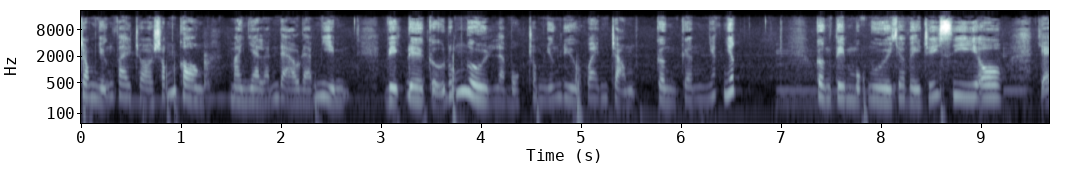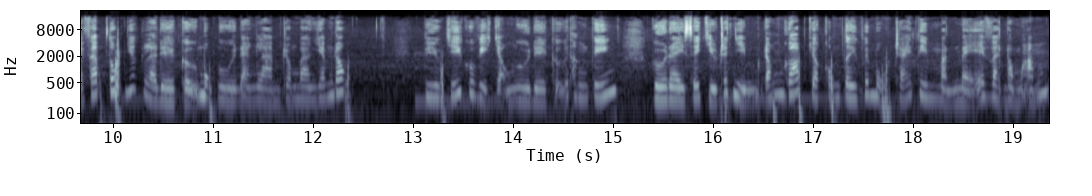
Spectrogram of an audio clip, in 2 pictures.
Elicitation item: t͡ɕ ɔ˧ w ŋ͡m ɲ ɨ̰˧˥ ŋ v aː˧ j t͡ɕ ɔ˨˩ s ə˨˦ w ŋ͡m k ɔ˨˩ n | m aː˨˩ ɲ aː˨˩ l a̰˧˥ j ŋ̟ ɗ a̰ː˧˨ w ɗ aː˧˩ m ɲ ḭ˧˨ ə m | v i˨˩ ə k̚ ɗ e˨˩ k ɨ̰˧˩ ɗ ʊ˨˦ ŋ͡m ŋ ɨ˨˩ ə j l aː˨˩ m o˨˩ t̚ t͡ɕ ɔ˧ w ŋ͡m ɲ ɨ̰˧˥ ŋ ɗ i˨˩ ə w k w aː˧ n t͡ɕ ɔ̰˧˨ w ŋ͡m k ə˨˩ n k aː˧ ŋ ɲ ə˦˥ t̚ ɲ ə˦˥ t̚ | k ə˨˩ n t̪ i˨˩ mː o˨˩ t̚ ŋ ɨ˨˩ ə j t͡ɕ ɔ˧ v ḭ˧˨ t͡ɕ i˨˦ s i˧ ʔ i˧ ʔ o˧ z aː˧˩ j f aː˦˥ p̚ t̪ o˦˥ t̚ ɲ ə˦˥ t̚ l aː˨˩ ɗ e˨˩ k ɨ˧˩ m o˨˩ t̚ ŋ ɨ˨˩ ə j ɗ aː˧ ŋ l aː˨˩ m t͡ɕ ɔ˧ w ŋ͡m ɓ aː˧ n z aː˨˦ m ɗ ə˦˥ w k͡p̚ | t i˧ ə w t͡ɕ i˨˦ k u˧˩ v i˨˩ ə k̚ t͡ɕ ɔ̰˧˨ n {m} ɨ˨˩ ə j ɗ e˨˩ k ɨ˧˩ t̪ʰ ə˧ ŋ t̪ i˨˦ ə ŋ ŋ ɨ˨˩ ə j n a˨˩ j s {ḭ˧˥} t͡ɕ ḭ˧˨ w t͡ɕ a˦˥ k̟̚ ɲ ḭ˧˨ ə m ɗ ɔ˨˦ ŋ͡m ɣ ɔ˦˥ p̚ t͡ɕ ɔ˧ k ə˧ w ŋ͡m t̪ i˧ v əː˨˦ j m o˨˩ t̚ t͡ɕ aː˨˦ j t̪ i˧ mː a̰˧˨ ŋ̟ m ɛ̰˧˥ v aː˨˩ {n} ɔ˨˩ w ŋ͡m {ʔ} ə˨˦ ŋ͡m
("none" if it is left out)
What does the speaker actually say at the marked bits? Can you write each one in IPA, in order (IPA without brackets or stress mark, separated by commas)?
ŋ, ɛ̰˧˥, n, ʔ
